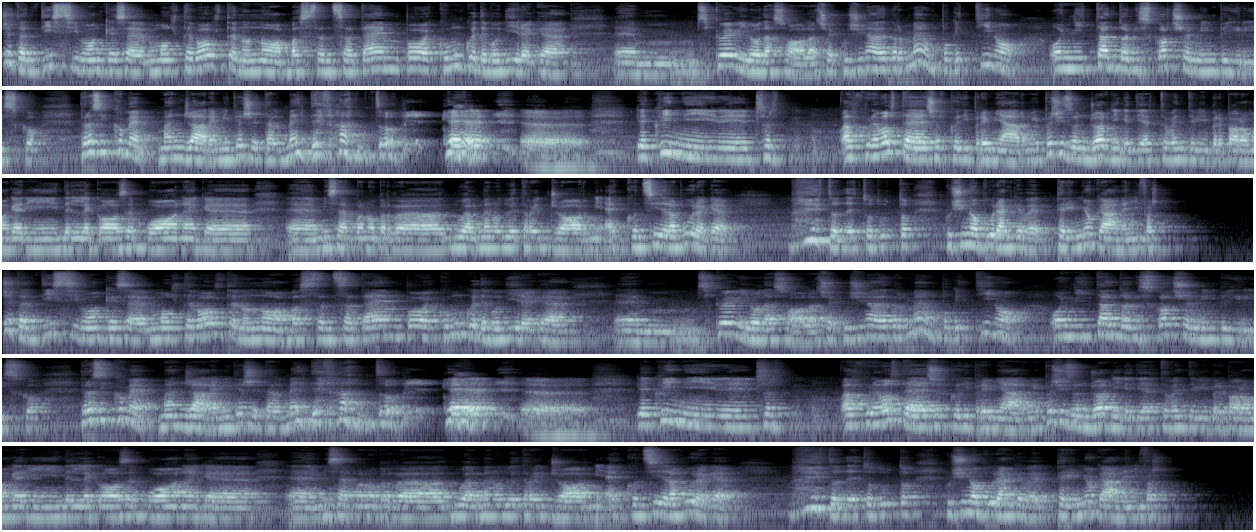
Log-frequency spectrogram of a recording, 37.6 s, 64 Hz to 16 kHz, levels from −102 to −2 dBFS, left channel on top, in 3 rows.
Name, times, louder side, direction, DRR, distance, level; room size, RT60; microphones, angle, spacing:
voice 1, 0.0-36.6, left 3 dB, 35° left, 0.3 m, -29 dB
5.0 x 2.5 x 3.0 m
head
